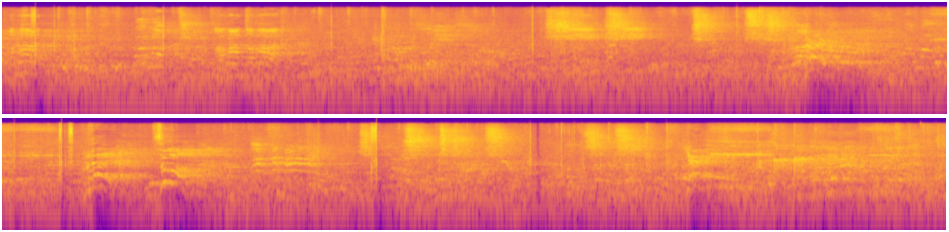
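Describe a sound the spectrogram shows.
A crowd of spectators murmurs and shouts in a large echoing hall.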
